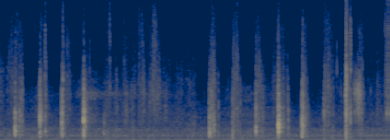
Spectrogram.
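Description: Tarot cards are shuffled by hand at close range, giving sharp papery riffles and taps in irregular bursts over a quiet background hum, with no talking.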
